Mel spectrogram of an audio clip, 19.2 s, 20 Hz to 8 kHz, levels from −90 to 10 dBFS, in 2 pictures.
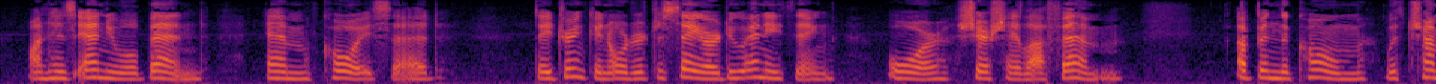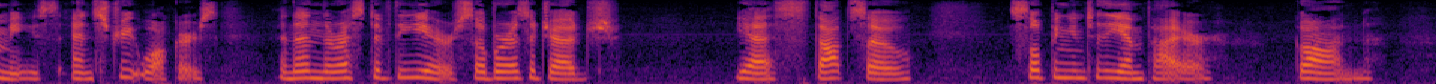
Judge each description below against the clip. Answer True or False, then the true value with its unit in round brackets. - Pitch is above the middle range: True (230 Hz)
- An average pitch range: False (2.1 semitones)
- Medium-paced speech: True (145 wpm)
